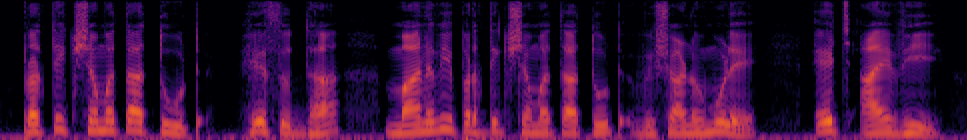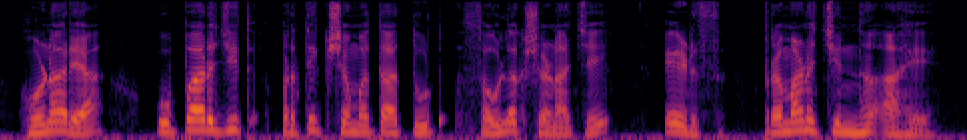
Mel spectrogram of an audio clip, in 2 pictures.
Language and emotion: Marathi, neutral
